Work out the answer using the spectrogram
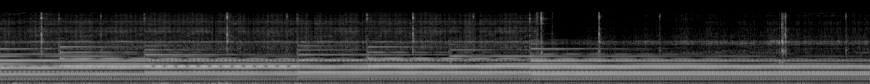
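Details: Grandfather clock tube gong movement running, steady tick-tock under long ringing tubular chimes that hang and fade cleanly; after hammer refurbish for worn leather pads, runs and strikes normally.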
